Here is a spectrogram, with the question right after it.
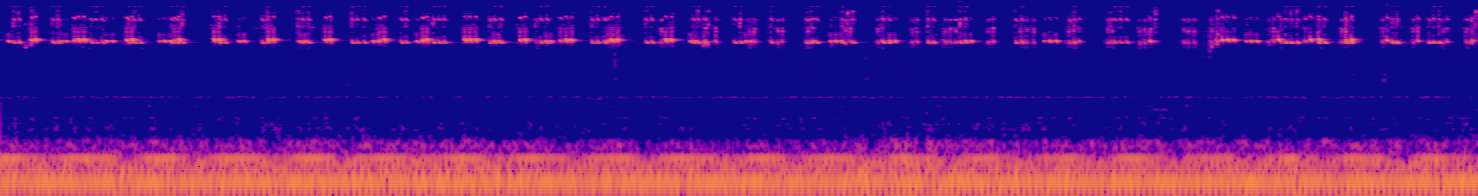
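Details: Originally recorded crickets keep up dense high-pitched chirping, fast pulsed bursts running almost without pause, with a steady low background drone and a faint continuous hum.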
